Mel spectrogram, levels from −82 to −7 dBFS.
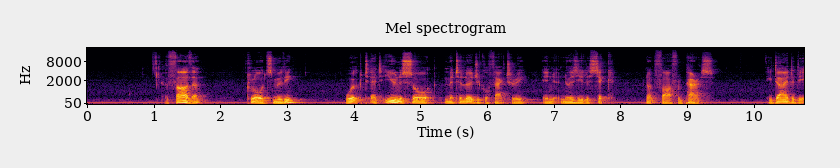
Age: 30-49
